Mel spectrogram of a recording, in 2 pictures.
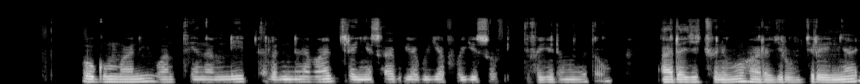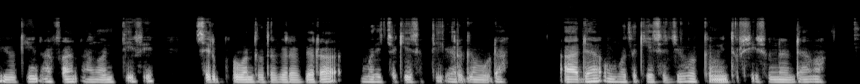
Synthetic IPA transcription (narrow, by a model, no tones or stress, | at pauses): ʔɔɡʊmːaːniwɐnt̪ʰeːnɐmniᶑɐlɐnɪnɐmaːd͡ʒɪɾe̞ːɲːɐɪsaːɡʊjːaːɡʊjːaːfoːjːɛsːuːfɪt̪ːɪfɐjːɐd̪ɐmɪjoːt̪ɐ̰ʔʊ | ʔaːd̪aːd͡ʒɛt͡ʃːuːnɪmːo̞ːɦaːlɐd͡ʒɪɾuːfd͡ʒɪɾe̞ːɲːaːjo̞ːkiːnɐfaːnɐmɐnt̪iːfɪ | sɪɾpʼɔ̰wɐnt̪oːt̪ɐɡɐɾaːɡɐɾa̰ːuːmːɐt̪ɪt͡ʃːɐkeːsːɐ̥t̪ːɪ̰ɐɾɡɐmṵᶑɐ | ʔaːd̪aːʔuːmːɐt̪ɐke̞ːsːɐd͡ʒɪɾuɐkːɐ̰mḭnt̪ʊɾsḭːsund̪ɐnd̪aːmɐ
